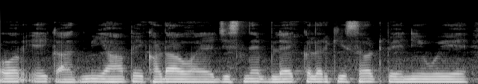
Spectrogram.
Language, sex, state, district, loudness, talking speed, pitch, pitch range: Hindi, male, Gujarat, Valsad, -13 LUFS, 200 wpm, 125 Hz, 125-130 Hz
